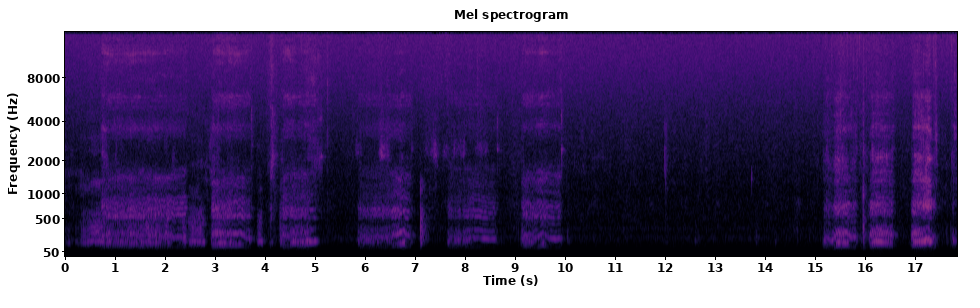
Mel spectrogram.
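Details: An Italian Greyhound and a Papillon in their morning tug-of-war routine indoors: bursts of rough, rumbling play growls with short gaps, a quiet stretch midway, then more growling at the end.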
